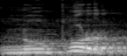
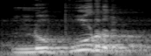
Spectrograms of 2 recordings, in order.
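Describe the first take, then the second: First: The first vowel is pronounced long. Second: The first vowel is pronounced short. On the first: The speaker calls it right. "न के तो बड़ा वो होगा" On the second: The speaker calls it wrong. "नहीं भाई"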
